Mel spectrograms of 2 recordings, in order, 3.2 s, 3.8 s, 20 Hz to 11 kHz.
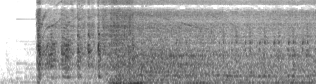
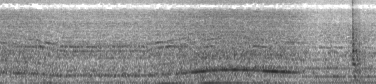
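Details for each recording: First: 2003–2008 Honda Pilot restarted with the alternator connector unplugged: quick crank, then an even, quiet idle with no whine, confirming the rpm-rising whine came from the failing alternator. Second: 2003-2008 Honda Pilot engine with a thin steady whine that rises in pitch as the engine revs, heard via stethoscope at the alternator housing: alternator whine; alternator replaced.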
